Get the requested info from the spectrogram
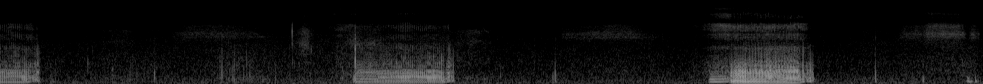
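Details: Chicchi the pug naps on a freshly sun-dried, fluffy futon, snoring loudly: deep, rasping snores roughly a second long, with three spaced a few seconds apart and quiet breathing between them.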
